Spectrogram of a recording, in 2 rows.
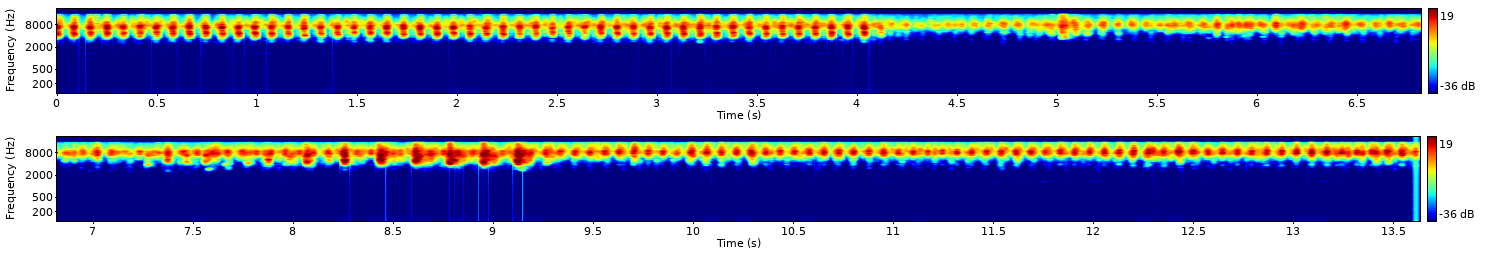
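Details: Common green grasshopper (Omocestus viridulus) at Tschenn, Italy, 19 August 2019. A rapid, high pulsed rattle that drops to a softer, irregular ticking after about four seconds, has a few louder bursts, then resumes as a steady ticking stream.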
